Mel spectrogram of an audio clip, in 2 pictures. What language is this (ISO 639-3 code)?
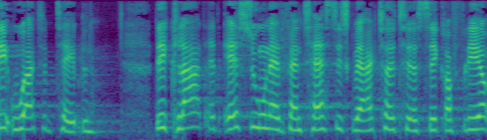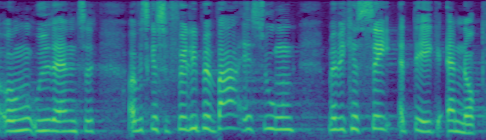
dan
